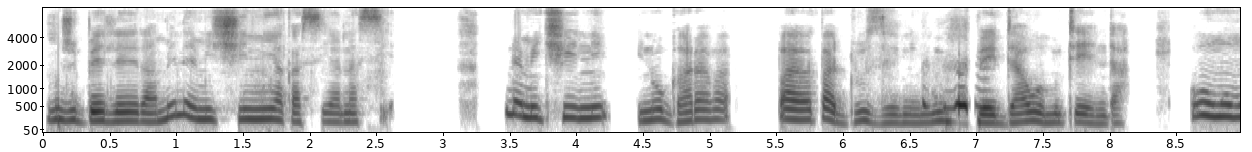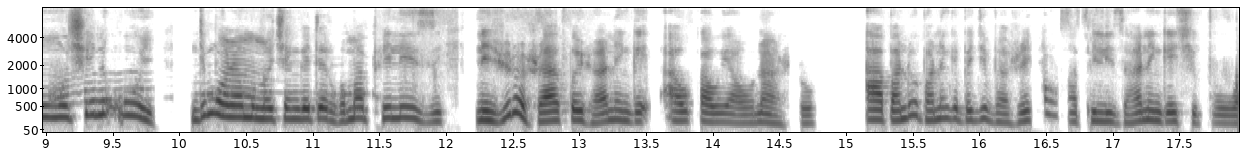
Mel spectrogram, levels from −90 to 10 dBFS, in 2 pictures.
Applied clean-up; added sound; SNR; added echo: none; none; none; none.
